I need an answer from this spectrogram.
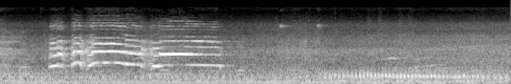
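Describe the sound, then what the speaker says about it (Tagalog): A rooster crows once nearby, a drawn-out rising and falling call, followed by a low engine rumble in the background as chickens stay faintly audible. "marami yung mga manok dito mga idol"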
